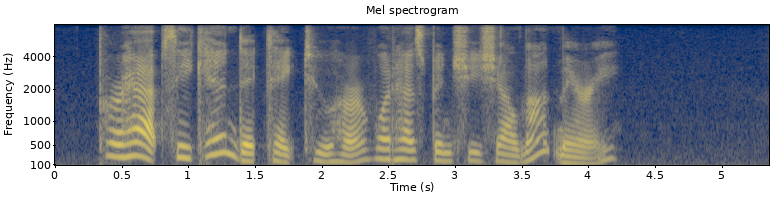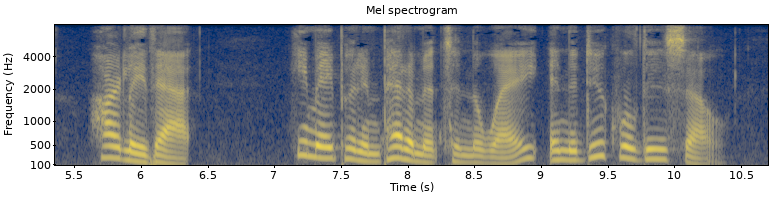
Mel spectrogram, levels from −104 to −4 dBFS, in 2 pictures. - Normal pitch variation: No, wide, 6.5 semitones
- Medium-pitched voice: No, high, 195 Hz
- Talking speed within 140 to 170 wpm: Yes, average, 150 wpm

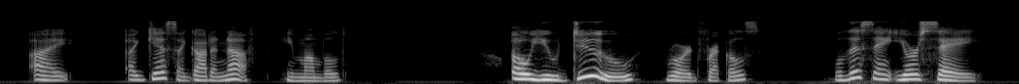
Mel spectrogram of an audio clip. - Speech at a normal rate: No, slow, 105 wpm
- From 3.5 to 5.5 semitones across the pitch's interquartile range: Yes, average, 4.7 semitones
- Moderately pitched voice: No, high, 200 Hz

